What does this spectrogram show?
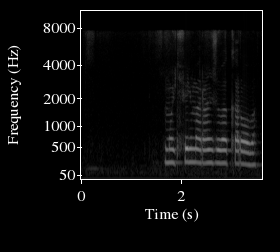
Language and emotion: Russian, neutral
